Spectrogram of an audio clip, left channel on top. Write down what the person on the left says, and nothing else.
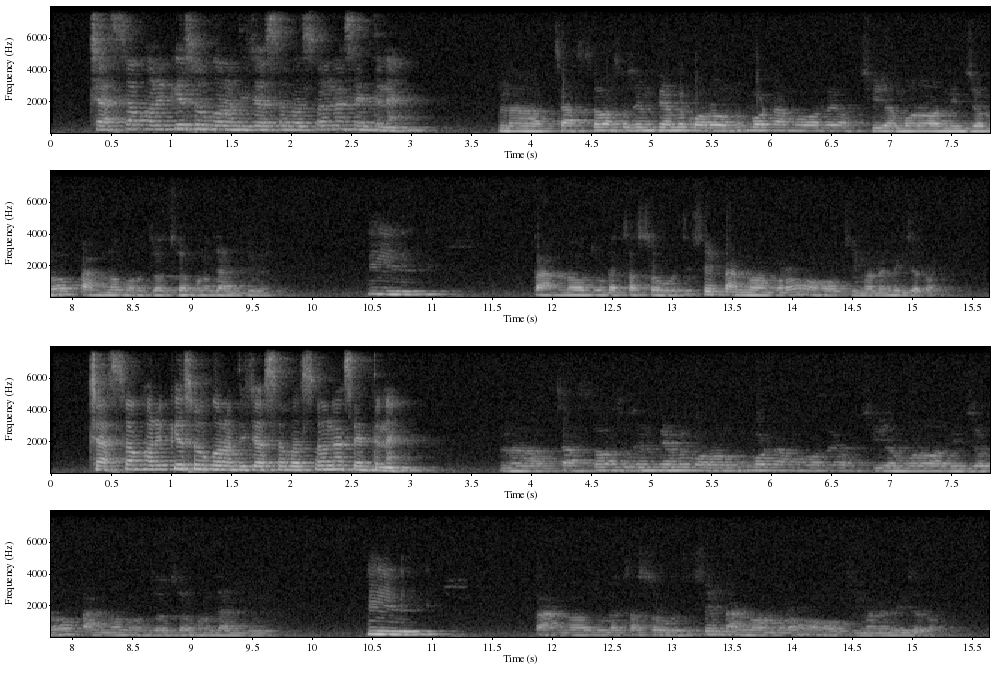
ନା ଚାଷ ବାସ ସେମିତି ଆମେ କରଉନୁ ବଟ ଆମ ଘରେ ଅଛି ଆମର ନିଜର ପାନ ବର୍ଜ ଅଛି ଆପଣ ଜାଣିଥିବେ।
ପାନ ଯୋଉଟା ଚାଷ ହଉଛି ସେଇ ପାନ ଆମର ହଉଛି ମାନେ ନିଜର।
